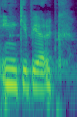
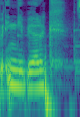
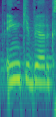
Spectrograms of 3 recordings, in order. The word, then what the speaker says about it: Ingibjörg: I mean, with an Icelandic accent, you would say Ingibjörg. But with your more singing Swedish accent, it sounds good too, Ingibjörg. So, but Ingibjörg Sigurðardóttir, that's how you say it.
